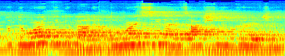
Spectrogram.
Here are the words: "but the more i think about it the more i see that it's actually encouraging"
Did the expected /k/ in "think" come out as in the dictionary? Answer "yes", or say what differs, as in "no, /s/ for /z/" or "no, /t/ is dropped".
yes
